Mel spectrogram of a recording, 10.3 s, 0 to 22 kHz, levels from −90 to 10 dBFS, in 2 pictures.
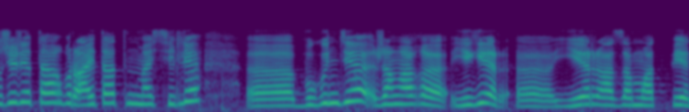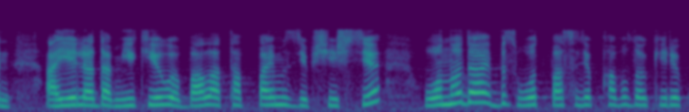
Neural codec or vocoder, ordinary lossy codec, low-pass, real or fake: none; none; 7.2 kHz; real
